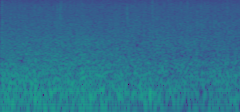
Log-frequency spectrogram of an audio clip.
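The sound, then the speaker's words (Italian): Light drizzle falling in a forest just after a thunderstorm ends, a faint, even hiss that stays steady throughout. “Resta solo una leggera pioggerellina che bagna tutte le cose”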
